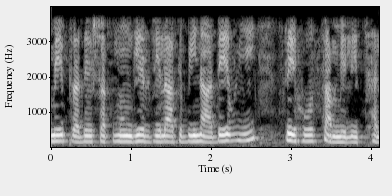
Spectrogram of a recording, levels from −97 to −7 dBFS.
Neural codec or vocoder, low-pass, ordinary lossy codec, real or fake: codec, 16 kHz, 16 kbps, FreqCodec, larger model; 3.6 kHz; none; fake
